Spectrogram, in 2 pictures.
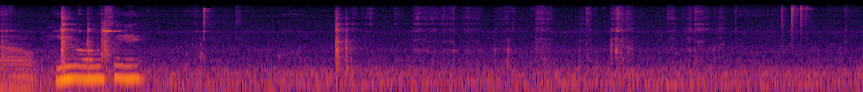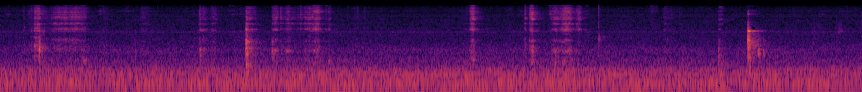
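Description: Scattered light clicks and clinks of small terracotta flower pots and craft tools being handled on a hard countertop, one every second or two.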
